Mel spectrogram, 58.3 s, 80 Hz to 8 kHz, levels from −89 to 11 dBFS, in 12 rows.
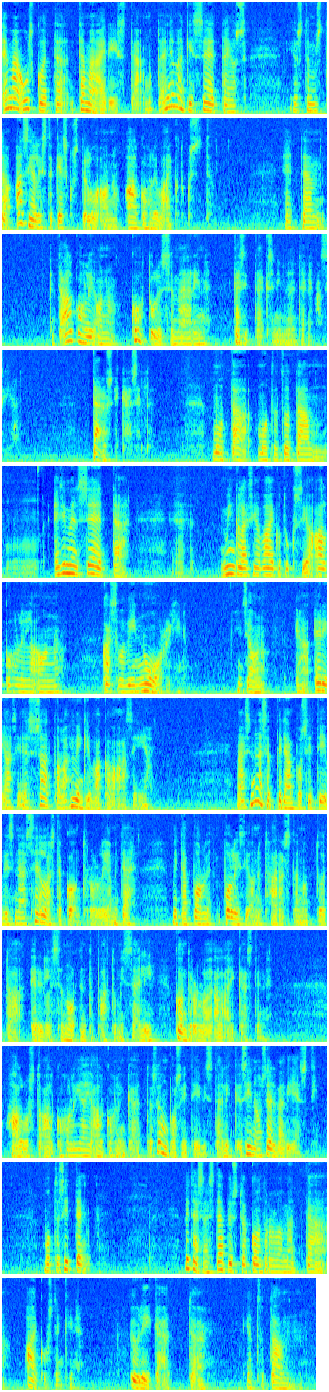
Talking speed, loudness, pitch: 100 wpm, -22 LUFS, 150 Hz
